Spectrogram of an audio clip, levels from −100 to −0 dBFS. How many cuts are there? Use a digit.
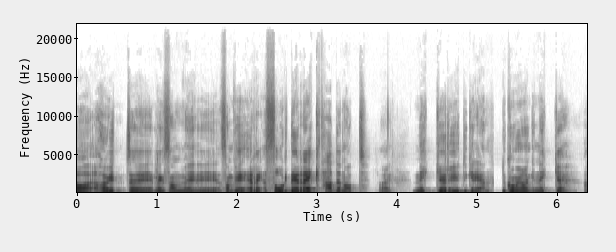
2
